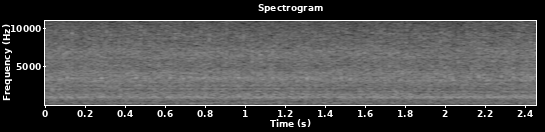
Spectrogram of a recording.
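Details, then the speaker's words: Cheap Subaru Forester bought with a non-running engine, now revived: steady, even idle with no hunting, surging or knocks; running smooth, no smoke, no oil leaks seen, charging system working. "Yeah, running smooth. No surge, no smoke."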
